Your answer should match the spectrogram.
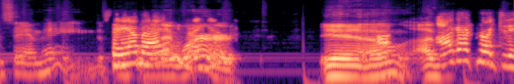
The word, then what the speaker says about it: Samhain: It's the Nog is actually pronounced no. I did not know this. I said Sam Hain forever, so don't shoot me.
